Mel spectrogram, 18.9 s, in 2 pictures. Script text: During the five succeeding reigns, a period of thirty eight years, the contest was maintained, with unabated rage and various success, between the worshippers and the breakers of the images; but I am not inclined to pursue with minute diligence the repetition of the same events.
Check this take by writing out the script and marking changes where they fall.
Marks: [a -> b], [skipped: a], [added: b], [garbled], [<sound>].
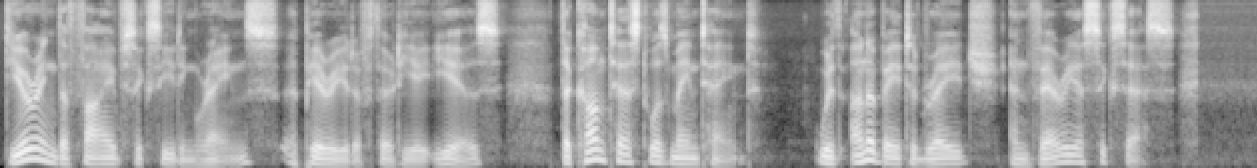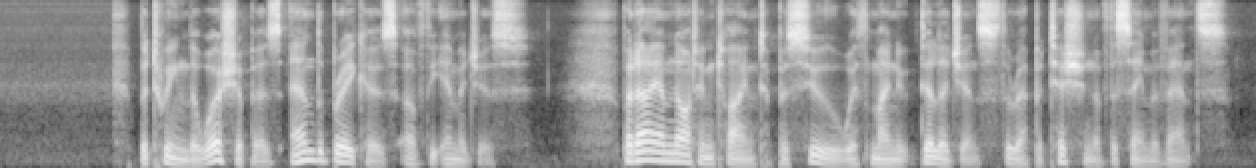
During the five succeeding reigns, a period of thirty eight years, the contest was maintained, with unabated rage and various success, between the worshippers and the breakers of the images; but I am not inclined to pursue with minute diligence the repetition of the same events.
